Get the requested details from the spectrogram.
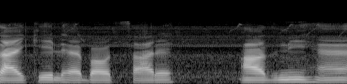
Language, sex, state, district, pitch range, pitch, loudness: Hindi, male, Bihar, Jamui, 100-105 Hz, 100 Hz, -22 LUFS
